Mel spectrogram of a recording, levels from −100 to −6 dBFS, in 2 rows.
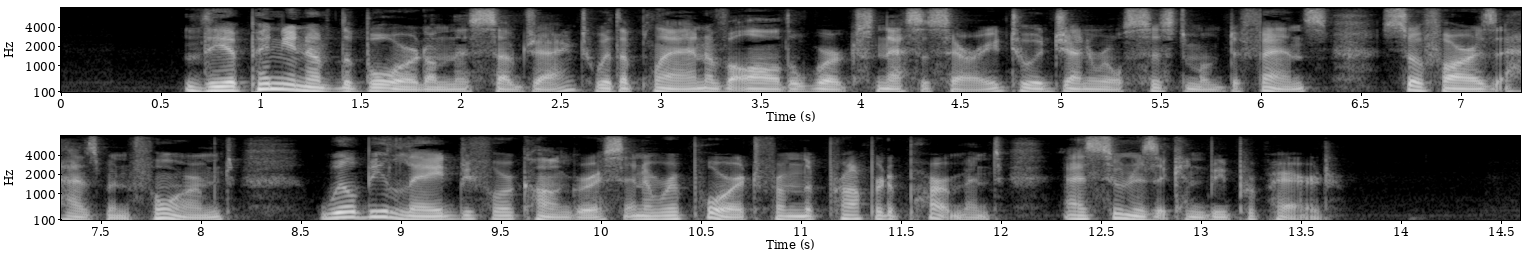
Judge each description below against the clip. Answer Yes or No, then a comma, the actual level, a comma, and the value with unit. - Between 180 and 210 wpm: Yes, average, 195 wpm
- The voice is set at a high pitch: No, low, 105 Hz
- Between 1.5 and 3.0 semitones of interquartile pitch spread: No, average, 4.7 semitones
